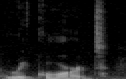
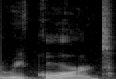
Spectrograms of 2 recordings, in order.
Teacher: A tônica não é mais a primeira sílaba. Entre barras é a segunda. Você vai clicar no US, United States, e vai ver que é record.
